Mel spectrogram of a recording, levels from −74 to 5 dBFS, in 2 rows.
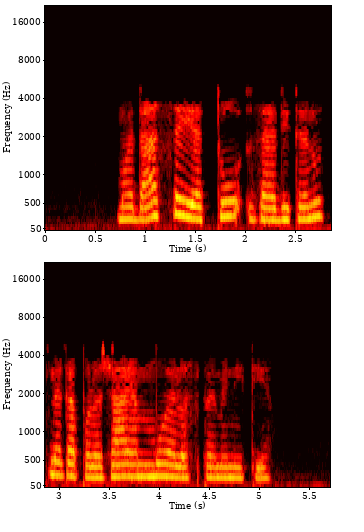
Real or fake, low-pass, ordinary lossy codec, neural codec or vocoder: real; 10.8 kHz; AAC, 16 kbps; none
